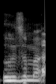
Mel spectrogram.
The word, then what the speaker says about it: Uzomah: Uzomah, Uzomah, oh yeah, the tight Uzomah.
